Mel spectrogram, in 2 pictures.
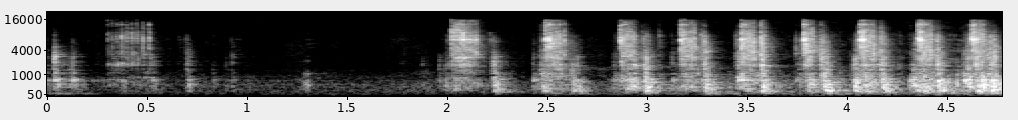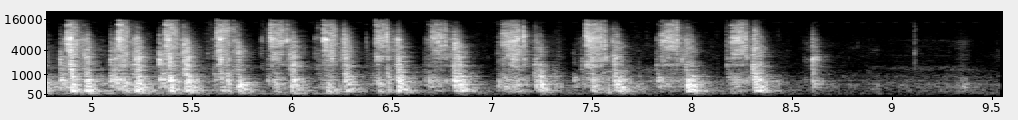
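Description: Ratchet clicking rapidly and steadily as it turns a long-reach 10 mm deep socket on a nut during Jaguar air suspension repair work, close and distinct with a fast even rhythm.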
